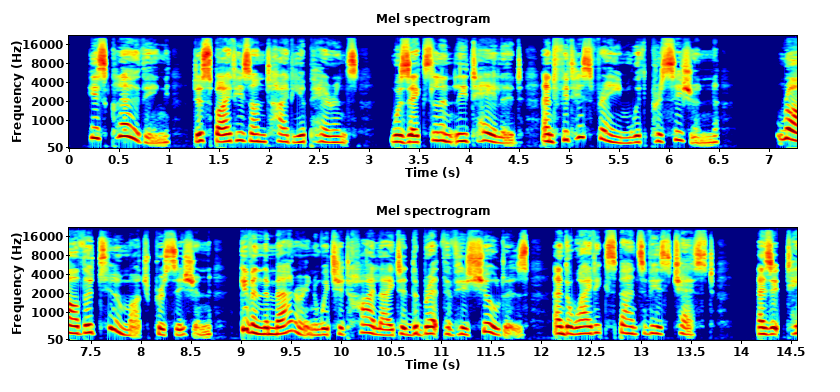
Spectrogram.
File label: UK Accent; A Rogue To Remember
